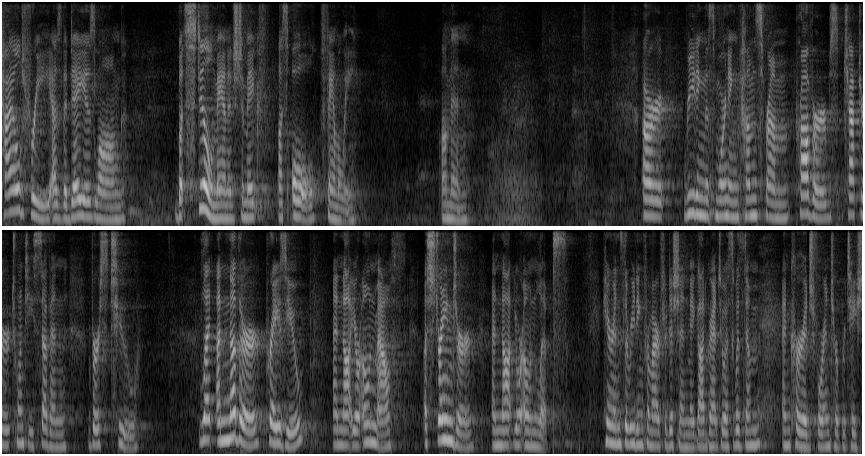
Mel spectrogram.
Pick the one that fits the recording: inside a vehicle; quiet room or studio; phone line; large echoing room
large echoing room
